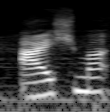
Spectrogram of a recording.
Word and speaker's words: Eichmann: Vale lembrar também que esse filme deu origem ao livro Eichmann em Jerusalém.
